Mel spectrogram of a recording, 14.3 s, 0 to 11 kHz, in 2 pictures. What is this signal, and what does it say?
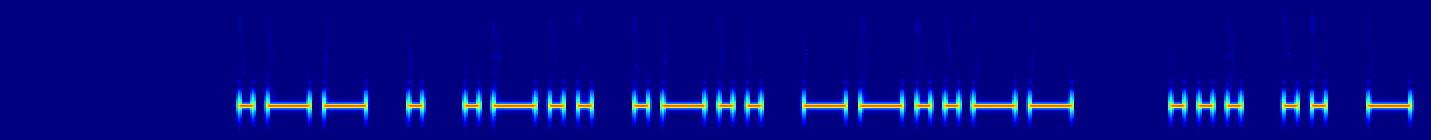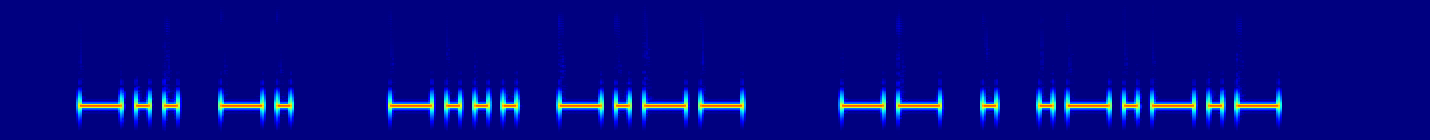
Morse code, heard as a keyed tone, about 17 wpm, 700 Hz. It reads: WELL, SIT DN BY ME.
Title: Sentences from Top 500 Words and Abbreviations 17wpm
